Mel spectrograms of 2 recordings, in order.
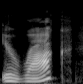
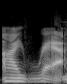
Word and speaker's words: Iraq: The educated pronunciation is Iran and Iraq. But my impression is if you listen to soldiers coming back from those areas, they say Iran and Iraq.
